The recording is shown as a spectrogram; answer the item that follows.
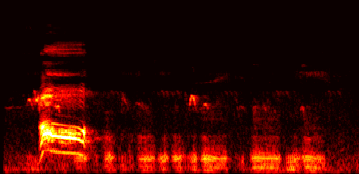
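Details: Chacma baboon calling from a tree in Kruger National Park, South Africa: one loud harsh bark at the start, followed by a run of lower, softer grunting calls repeated about every half second.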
